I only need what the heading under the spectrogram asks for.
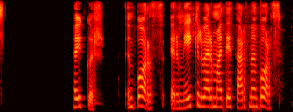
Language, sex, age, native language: Icelandic, female, 30-39, Icelandic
